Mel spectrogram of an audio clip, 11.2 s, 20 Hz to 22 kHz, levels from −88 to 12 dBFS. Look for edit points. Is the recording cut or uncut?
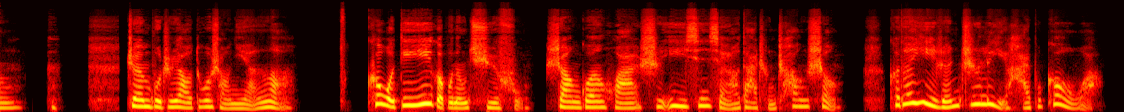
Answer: cut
